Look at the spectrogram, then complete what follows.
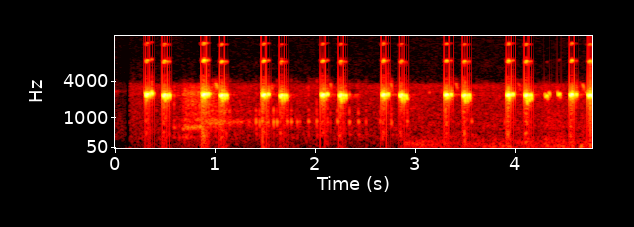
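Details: Calling of a female quail, locally batair: sharp doubled high notes repeated at an even pace roughly every 0.6 seconds, ending with a quicker run of three shorter notes, faint low murmurs near the start, little else audible.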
